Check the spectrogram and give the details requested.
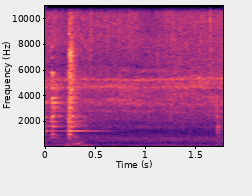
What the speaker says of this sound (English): And here it's sizzling already.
